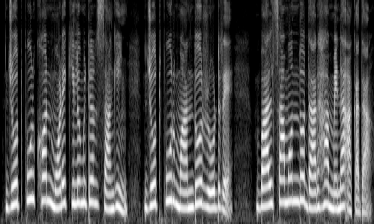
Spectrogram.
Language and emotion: Santali, neutral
